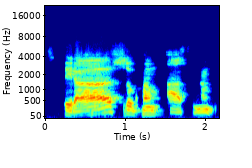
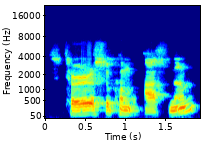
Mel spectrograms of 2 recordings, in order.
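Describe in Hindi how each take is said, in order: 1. हर शब्द अलग है; पहले शब्द का अंत 'a' से होता है। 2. शब्द आपस में जुड़ते हैं; पहला शब्द अपना अंतिम 'a' छोड़ देता है। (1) "मैंने लफ्ज अलग अलग बोले" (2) "जब मैं इसको कलेक्टिवली, इकट्ठा जो है वो बोलूंगा तो ए साइलेंट कर दूंगा"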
